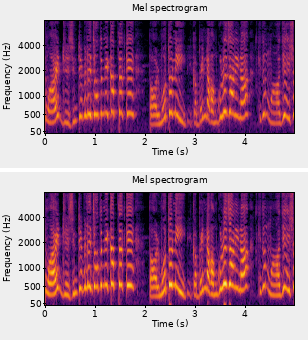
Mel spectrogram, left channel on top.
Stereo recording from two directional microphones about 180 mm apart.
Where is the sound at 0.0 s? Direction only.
55° right (ahead or behind).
